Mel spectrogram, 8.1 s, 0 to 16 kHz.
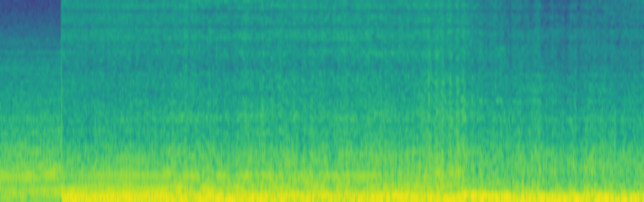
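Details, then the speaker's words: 2014 Honda Accord on test drive after position sensor replacement and code clearing: engine note jumps up then wavers and sags, irregular high revving with bogging; owner suspects a bad catalytic converter, earlier code P0420. "As soon as I pulled up here, it started high revving again. But I have another idea. It started to like bog down."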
